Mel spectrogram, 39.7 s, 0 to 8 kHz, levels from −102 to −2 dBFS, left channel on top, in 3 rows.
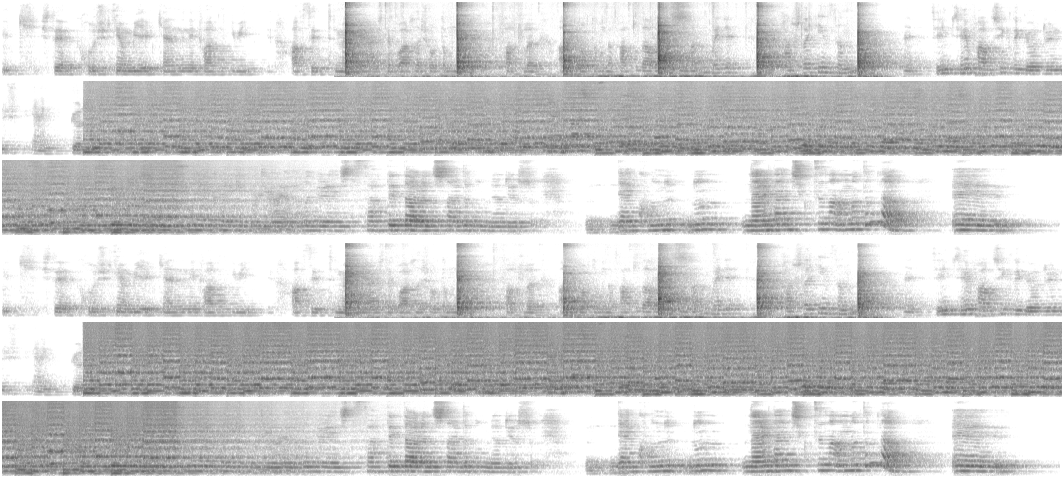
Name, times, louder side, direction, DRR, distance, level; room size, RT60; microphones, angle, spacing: voice 1, 0.0-3.1 3.4-10.7 11.3-13.9 14.1-17.5 18.0-19.9 29.6-30.2, equal, 50° left, 1 dB, 1.1 m, -61 dB
sound 1, 4.2-10.9, left 3 dB, 80° left, 0.8 m, -44 dB
sound 2, 14.3-30.3, right 6 dB, 40° right, 0.4 m, -42 dB
voice 2, 18.8-22.7 23.2-25.3 25.6-33.5 33.8-35.5 35.7-37.7 38.4-39.1, equal, 10° right, -3 dB, 1.4 m, -52 dB
8.3 x 3.1 x 4.4 m, 1.1 s
head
